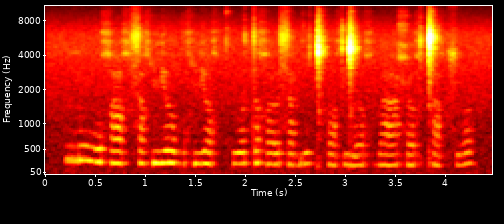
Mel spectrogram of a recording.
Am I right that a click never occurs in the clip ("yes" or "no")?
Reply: no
